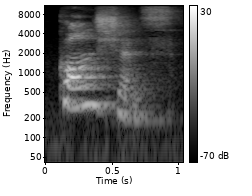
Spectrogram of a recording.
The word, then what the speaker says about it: conscience: this is not functions the second letter c is dropped when we say this word the next word this is conscience say with me conscience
